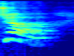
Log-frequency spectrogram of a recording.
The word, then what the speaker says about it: je: We pronounce it as je.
